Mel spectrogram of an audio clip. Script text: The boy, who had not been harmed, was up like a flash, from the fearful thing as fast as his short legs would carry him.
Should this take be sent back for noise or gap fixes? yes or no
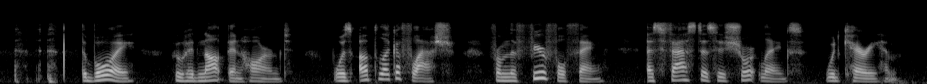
yes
